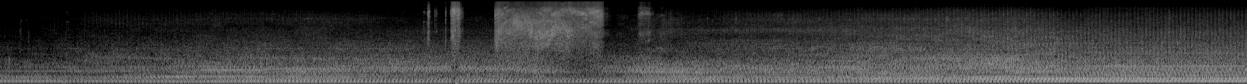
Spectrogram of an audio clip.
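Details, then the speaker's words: Snapper riding mower, garage-stored by the original owner, idles after the angled fuel tank that starved it of fuel was set back in place; its small single hums at an even idle with a steady pulse and a short hiss, healthy. "well engine runs so that's great"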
